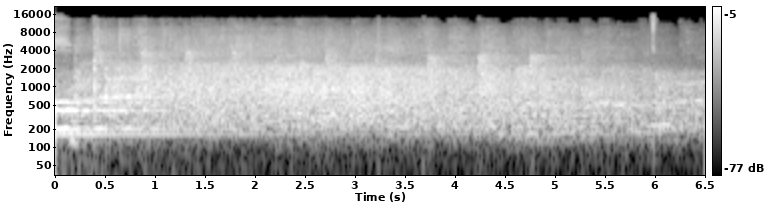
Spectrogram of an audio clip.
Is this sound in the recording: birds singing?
no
